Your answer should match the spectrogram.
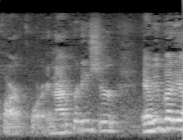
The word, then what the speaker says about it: parkour: it the right way, parkour. I know that didn't sound like the way it's spelled, but it's called parkour.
